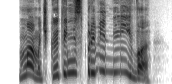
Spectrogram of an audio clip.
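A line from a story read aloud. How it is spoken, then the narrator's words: Shrill exclamation. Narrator (Russian): визгливо воскликнула Беатрис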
